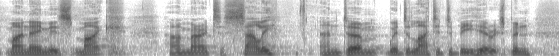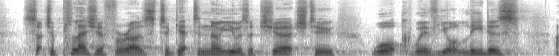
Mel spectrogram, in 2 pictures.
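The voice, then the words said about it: English accent. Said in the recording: “I do have an accent, but it's not the one that perhaps you're expecting... I'm, of course, from England.”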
